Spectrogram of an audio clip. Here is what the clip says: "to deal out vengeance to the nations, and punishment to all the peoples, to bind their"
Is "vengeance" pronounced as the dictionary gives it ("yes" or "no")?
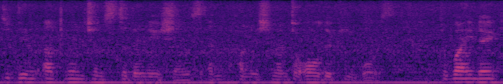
no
